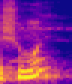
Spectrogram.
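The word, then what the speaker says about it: ث: আমরা যখন সা হরফটা উচ্চারণ করব তখন কি হবে? আমাদের জিহ্বার আগাটা সামনের যে উপরের দুই দাঁত আছে এই দুই দাঁতের আকার সঙ্গে লেগে যাবে পাতলা করে সা এরকম ভাবে তারপরে জিম সার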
